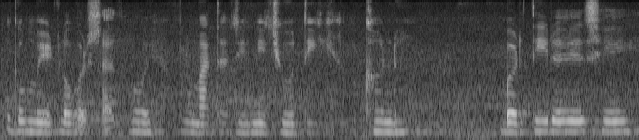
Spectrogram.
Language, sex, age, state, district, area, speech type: Gujarati, female, 30-45, Gujarat, Surat, urban, spontaneous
